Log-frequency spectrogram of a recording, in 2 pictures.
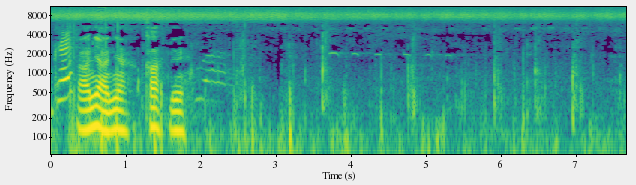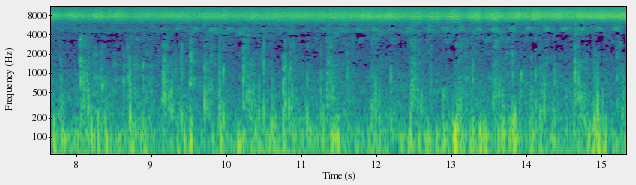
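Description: Bicycles rattle and tick along a paved road.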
